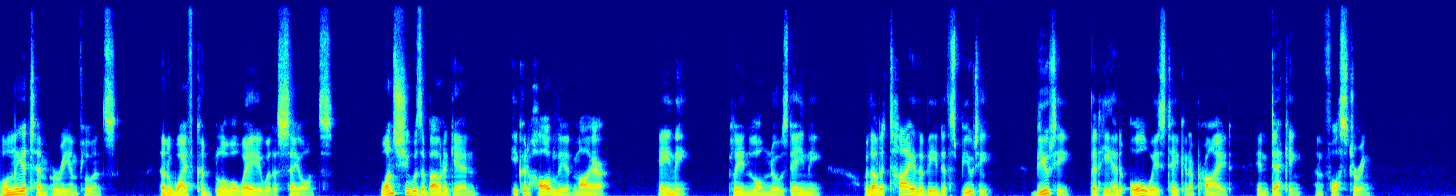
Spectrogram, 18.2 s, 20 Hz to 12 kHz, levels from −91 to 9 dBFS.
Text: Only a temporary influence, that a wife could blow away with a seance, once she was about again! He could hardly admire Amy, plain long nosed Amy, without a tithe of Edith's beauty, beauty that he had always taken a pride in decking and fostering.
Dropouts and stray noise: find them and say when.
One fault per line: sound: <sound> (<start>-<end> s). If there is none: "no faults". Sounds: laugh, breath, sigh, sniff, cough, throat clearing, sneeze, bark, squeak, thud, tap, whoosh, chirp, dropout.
no faults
